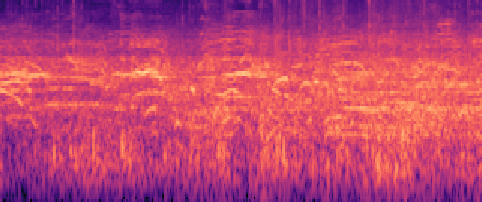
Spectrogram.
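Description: Many children's voices shouting and cheering at once, high-pitched and overlapping, without a break.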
